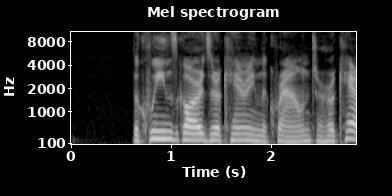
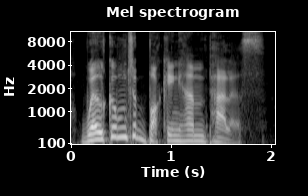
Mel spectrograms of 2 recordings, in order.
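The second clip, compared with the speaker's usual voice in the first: royal advisor; 5 dB louder than usual. Acted. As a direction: greet the king with stately courtesy. Royal advisor welcomes Bob.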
